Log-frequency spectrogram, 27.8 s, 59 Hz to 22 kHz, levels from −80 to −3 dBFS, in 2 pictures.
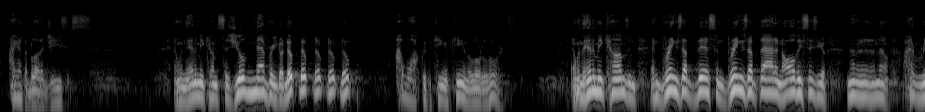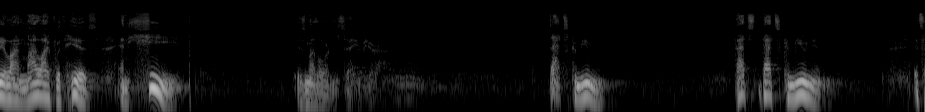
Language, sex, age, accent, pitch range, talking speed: English, male, 50-69, American, 120-160 Hz, 170 wpm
